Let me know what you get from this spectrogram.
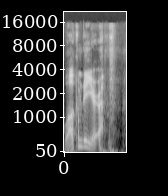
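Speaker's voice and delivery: ordinary delivery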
